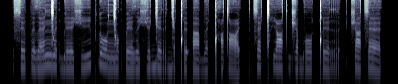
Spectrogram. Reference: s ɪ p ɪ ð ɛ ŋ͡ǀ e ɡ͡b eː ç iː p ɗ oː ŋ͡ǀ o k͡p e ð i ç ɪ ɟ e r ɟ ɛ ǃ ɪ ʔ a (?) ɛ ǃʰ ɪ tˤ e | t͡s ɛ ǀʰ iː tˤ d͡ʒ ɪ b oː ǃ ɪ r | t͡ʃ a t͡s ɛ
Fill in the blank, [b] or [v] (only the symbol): b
